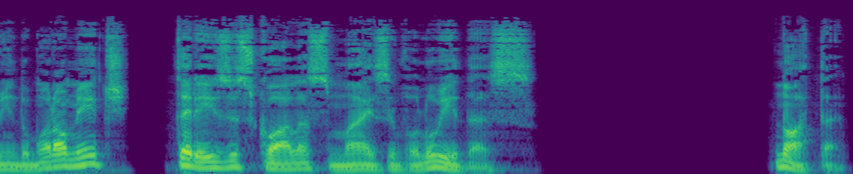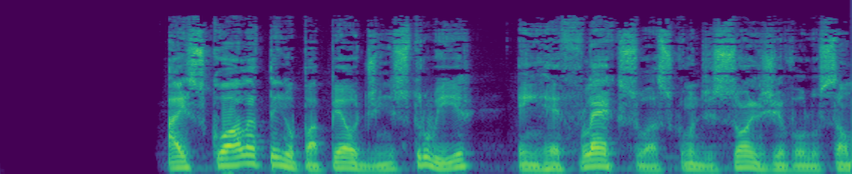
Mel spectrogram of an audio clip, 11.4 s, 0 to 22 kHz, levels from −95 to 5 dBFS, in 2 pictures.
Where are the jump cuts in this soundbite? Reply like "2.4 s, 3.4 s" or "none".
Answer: none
